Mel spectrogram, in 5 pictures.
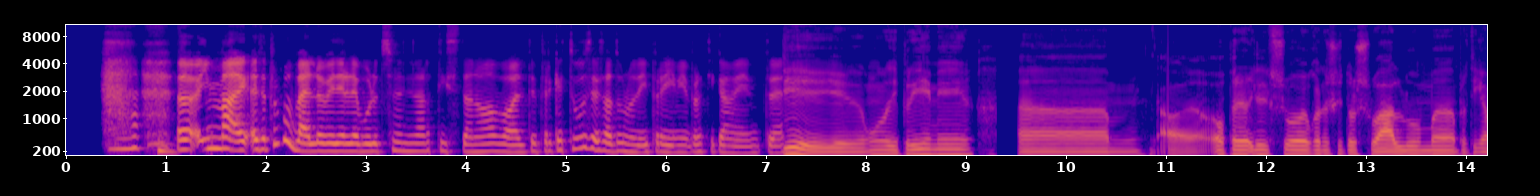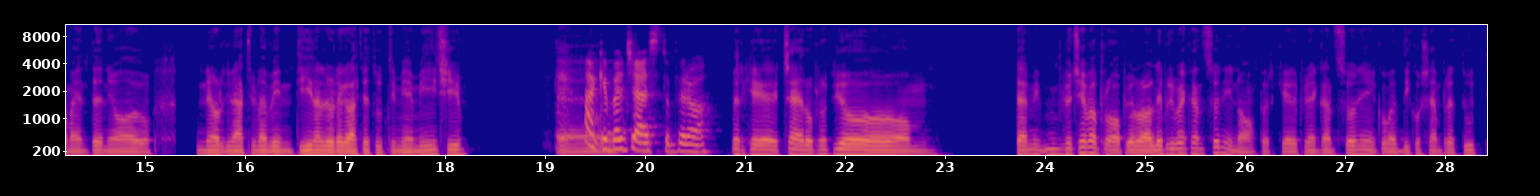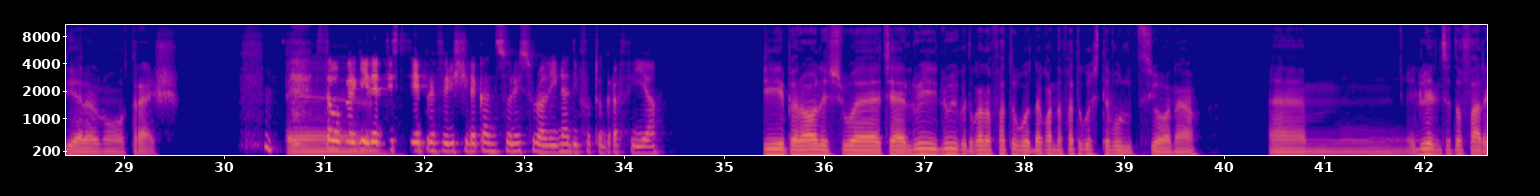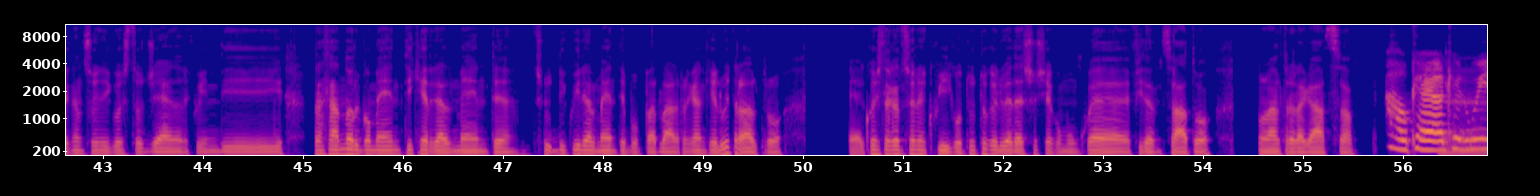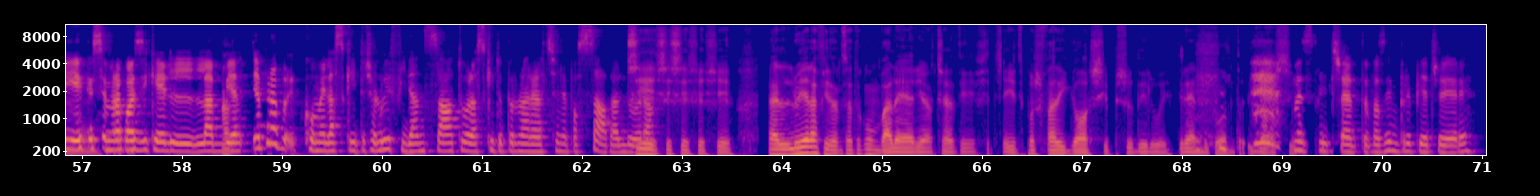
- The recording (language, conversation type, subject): Italian, podcast, Qual è la canzone che più ti rappresenta?
- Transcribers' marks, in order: chuckle; other noise; "album" said as "allum"; other background noise; "cioè" said as "ceh"; "cioè" said as "ceh"; chuckle; "cioè" said as "ceh"; unintelligible speech; "cioè" said as "ceh"; "cioè" said as "ceh"; chuckle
